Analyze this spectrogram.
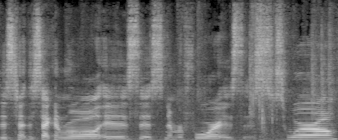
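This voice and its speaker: The intonation stays fairly even. Light background noise can be heard. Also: woman. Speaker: middle school art teacher; art teacher. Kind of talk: classroom tutorial. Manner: casual. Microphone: phone near.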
